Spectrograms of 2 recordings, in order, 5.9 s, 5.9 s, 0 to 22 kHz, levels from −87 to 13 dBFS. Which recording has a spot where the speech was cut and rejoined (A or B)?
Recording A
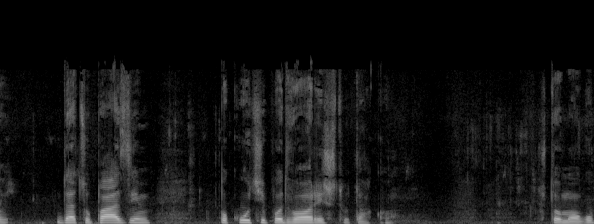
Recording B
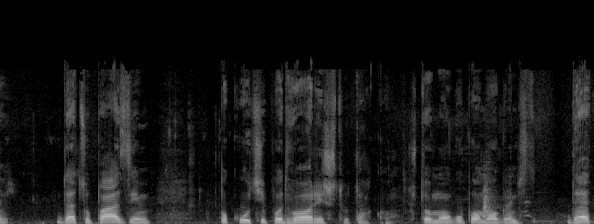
B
